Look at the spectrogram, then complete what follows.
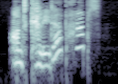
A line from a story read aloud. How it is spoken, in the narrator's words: said in a puzzled voice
